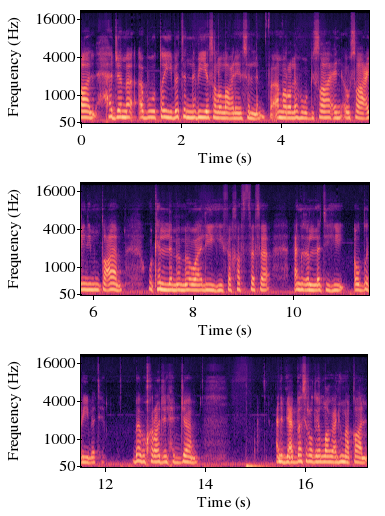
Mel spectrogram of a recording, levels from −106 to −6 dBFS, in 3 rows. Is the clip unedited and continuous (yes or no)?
yes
